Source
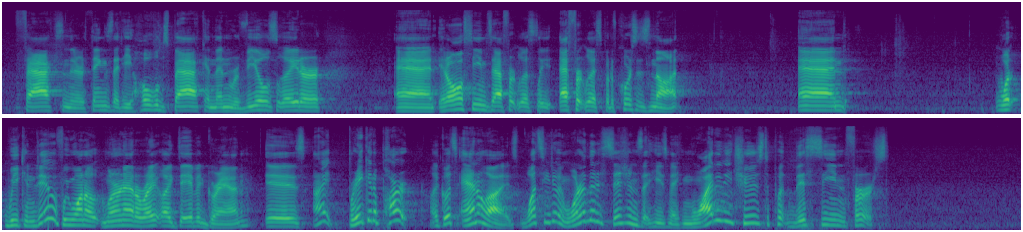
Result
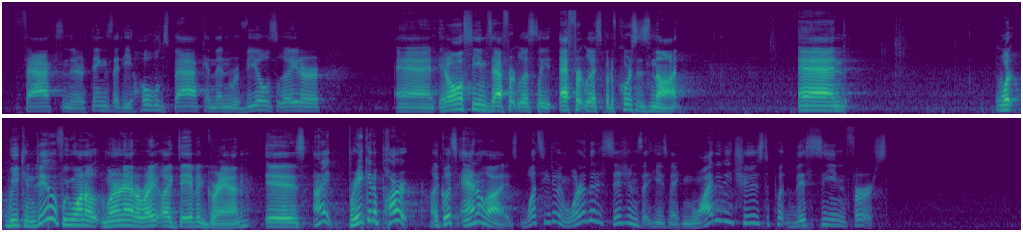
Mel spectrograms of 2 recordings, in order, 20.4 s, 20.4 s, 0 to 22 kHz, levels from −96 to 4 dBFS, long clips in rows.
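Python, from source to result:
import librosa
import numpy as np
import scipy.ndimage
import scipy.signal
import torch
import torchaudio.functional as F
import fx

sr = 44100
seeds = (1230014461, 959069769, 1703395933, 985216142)

y = fx.gain(x, sr, db=fx.line((4.12, -15.5), (4.59, -6.0), (14.58, -6.0), (15.42, -16.5)))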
